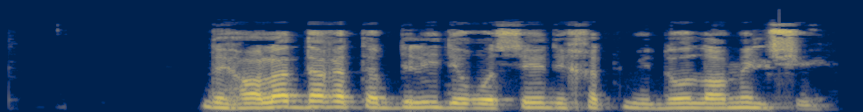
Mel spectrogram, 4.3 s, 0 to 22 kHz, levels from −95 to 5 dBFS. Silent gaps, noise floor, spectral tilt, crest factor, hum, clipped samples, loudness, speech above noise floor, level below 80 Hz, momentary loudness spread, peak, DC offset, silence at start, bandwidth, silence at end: none; under -90 dBFS; -3.5 dB/octave; 18 dB; none; under 0.1%; -16 LUFS; over 74 dB; -62 dBFS; 10 LU; 0 dBFS; under 0.1%; 1 s; 10 kHz; 0.25 s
